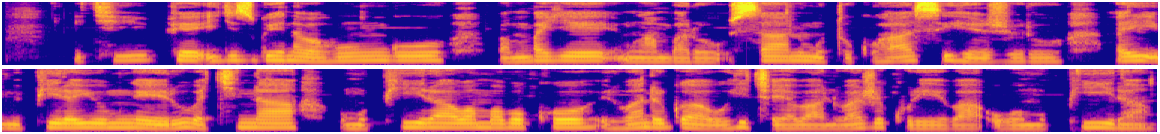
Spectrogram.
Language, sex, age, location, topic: Kinyarwanda, female, 18-24, Kigali, education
